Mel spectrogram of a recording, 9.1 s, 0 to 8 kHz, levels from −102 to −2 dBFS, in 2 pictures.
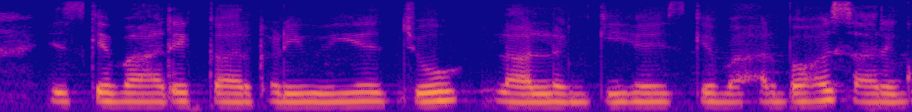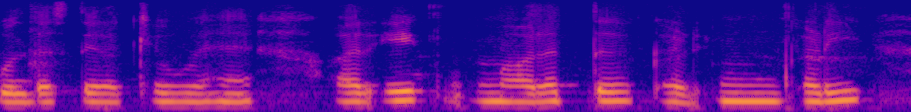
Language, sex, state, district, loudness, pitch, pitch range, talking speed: Hindi, female, Uttar Pradesh, Jalaun, -37 LUFS, 190 Hz, 180-195 Hz, 180 wpm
